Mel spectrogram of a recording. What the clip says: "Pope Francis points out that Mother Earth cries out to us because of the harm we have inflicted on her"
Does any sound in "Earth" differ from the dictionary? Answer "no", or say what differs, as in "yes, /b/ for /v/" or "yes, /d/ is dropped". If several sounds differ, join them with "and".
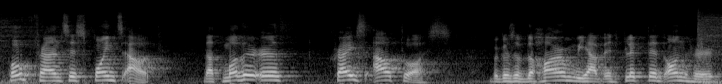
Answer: no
